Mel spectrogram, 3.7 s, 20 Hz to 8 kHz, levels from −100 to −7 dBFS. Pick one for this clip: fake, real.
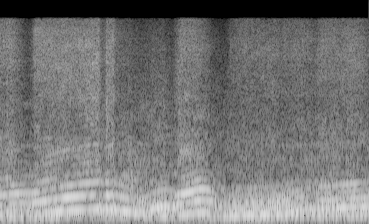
fake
